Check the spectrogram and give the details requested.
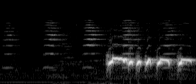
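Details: Zebra dove caught by luring and starting to sing with its own voice: three faint ringing, harmonic notes come first, then a long rolling coo of about seven quick pulsed notes at a steady pitch.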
